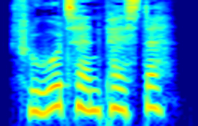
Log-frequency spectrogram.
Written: fluortandpasta

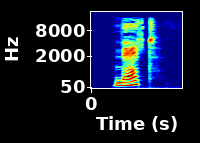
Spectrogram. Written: nat

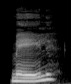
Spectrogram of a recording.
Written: maler

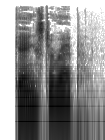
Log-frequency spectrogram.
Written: gangsterrap

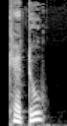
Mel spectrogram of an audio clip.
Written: cadeau

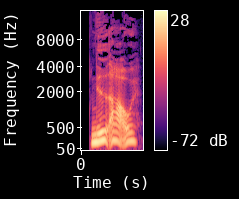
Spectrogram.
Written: nedarve

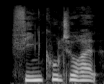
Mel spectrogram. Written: finkulturel

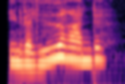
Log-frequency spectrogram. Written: invaliderente

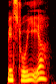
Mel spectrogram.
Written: menstruere

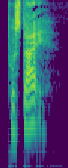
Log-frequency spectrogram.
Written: postej

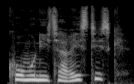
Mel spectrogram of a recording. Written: kommunitaristisk

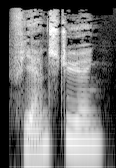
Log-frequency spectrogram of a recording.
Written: fjernstyring

